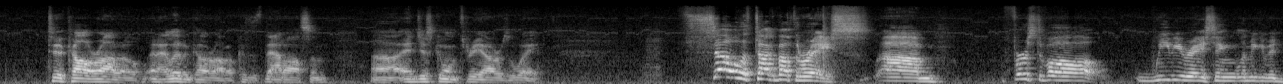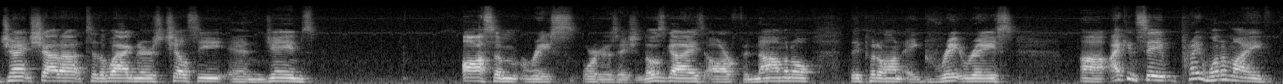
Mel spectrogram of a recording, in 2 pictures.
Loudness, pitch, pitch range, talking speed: -16 LUFS, 140 Hz, 120-165 Hz, 150 wpm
